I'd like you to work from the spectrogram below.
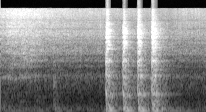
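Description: Onion with nutmeg sautéing in a pan, a steady sizzle broken by four quick scraping stirs close up, with no talking.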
